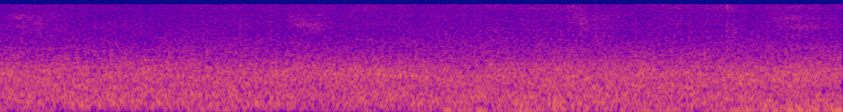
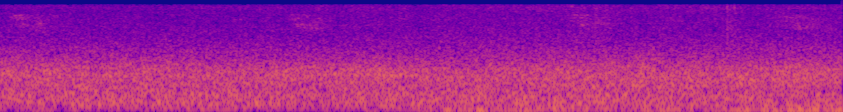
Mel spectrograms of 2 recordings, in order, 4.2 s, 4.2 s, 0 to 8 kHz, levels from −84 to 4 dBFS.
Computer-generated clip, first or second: first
